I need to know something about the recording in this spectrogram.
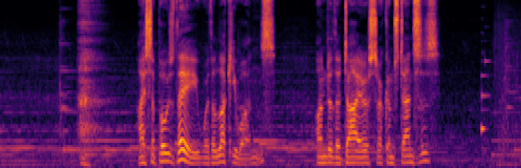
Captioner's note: sigh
